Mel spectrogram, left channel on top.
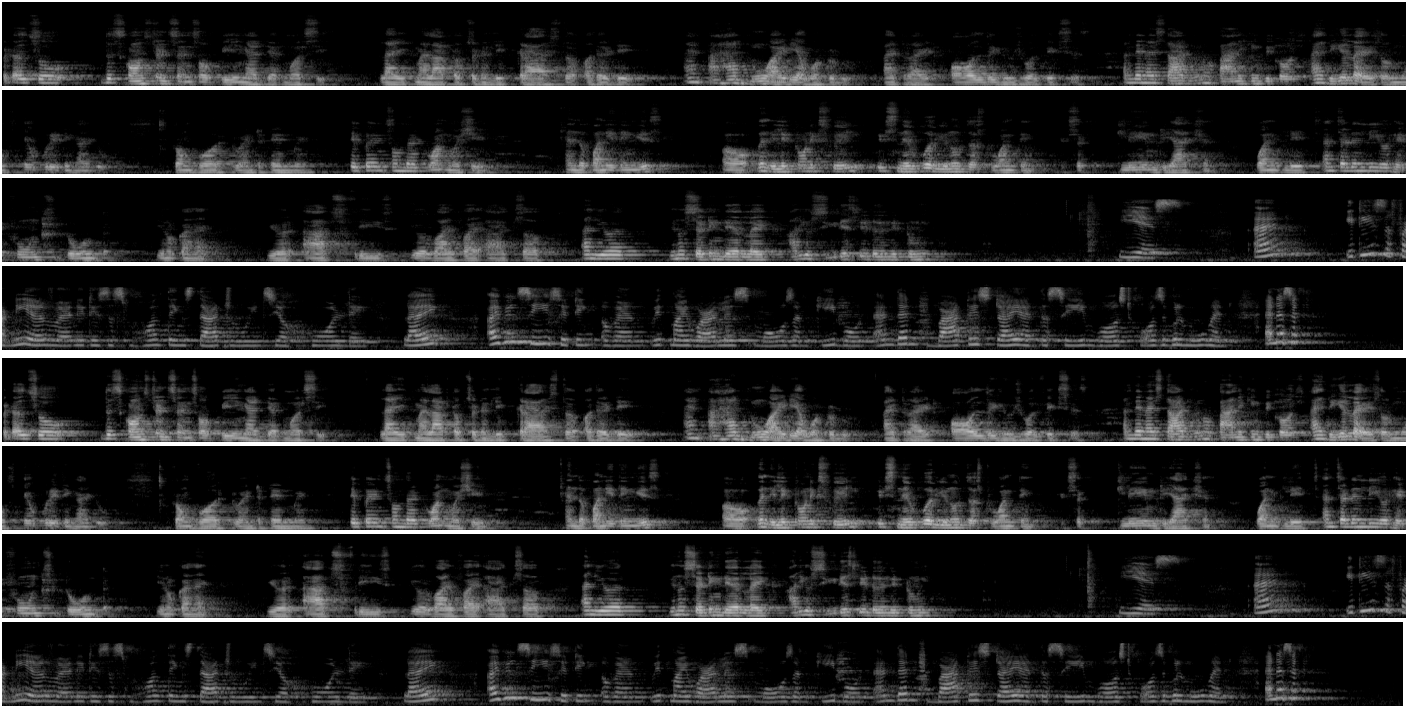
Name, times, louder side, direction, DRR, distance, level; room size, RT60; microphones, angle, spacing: voice 1, 0.0-0.7 1.0-3.3 3.8-6.3 6.8-8.5 8.8-10.8 11.2-15.1 15.4-15.5 15.8-17.1 17.5-18.9 19.7-20.6 21.2-24.4 24.7-24.9 25.2-26.2 26.6-29.2 29.6-30.2 30.7-33.5 33.9-34.4 34.8-37.4 38.9-39.0 50.5-50.6, right 2 dB, 45° right, 7 dB, 1.5 m, -28 dB
voice 2, 38.8-39.9 40.2-40.3 40.6-41.1 41.5-45.8 46.1-46.5 47.0-55.1, left 1 dB, 10° left, 1 dB, 3.1 m, -35 dB
27.0 x 23.5 x 8.9 m, 0.99 s
head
